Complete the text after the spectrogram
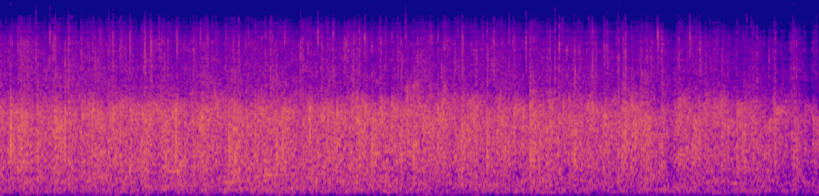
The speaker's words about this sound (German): der Applaus gehört dir.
